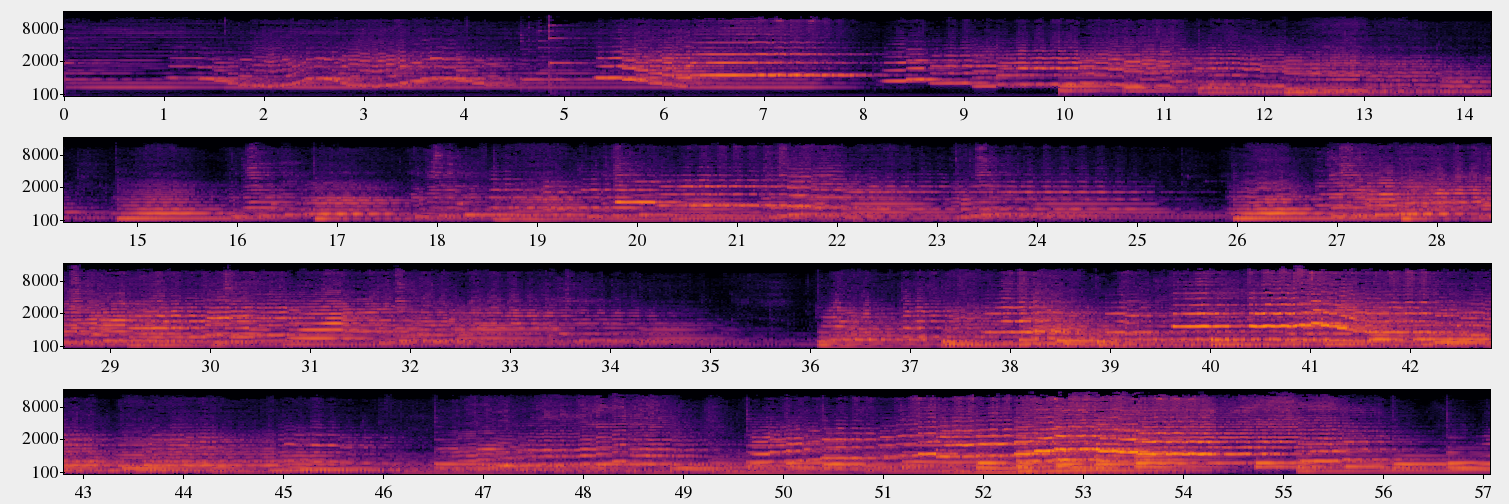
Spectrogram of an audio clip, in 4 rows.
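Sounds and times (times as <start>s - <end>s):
flute viola and harp music: 0.0s - 57.0s.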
